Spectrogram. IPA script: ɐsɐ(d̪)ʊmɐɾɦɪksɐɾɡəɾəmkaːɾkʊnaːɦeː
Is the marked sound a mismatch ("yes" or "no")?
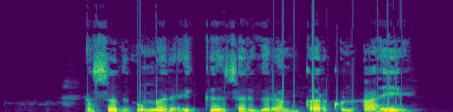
no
